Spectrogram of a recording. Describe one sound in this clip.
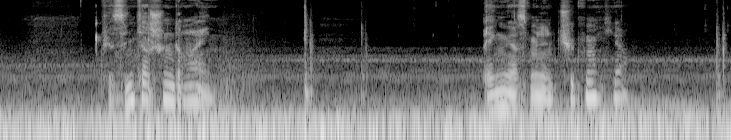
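A woman speaks into a microphone close by.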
